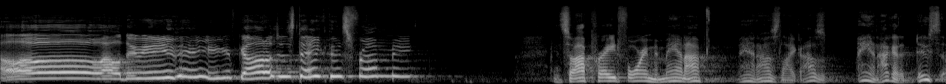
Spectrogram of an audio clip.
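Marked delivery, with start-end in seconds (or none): 0.0-4.1 put-on very high sobbing voice with drawn-out "oh". A pastor retells a crying man in his office pleading: imitating someone sobbing.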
